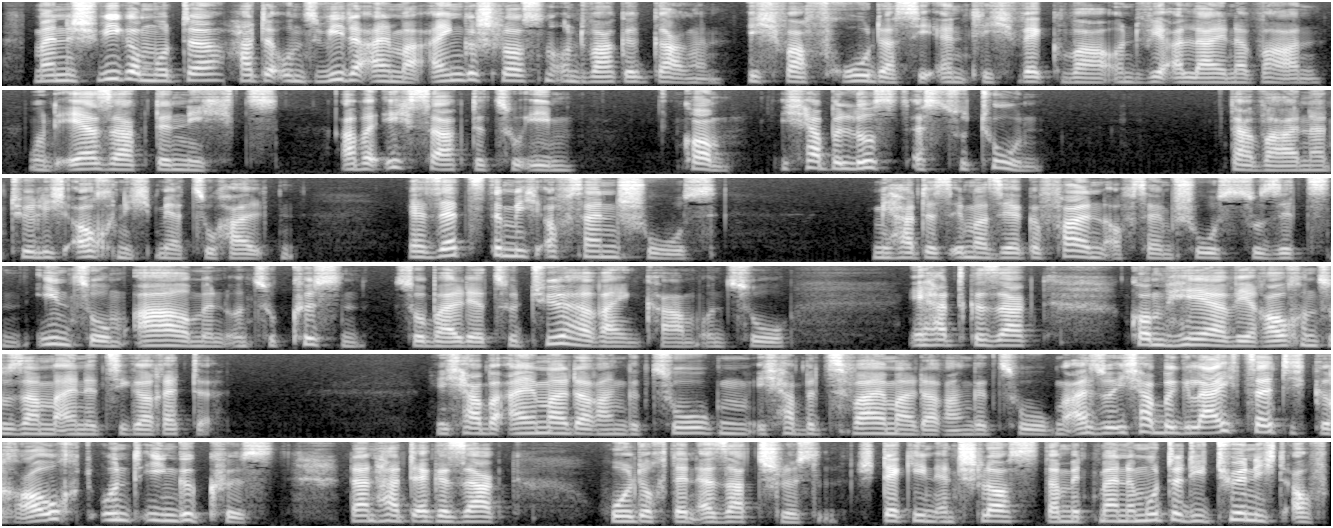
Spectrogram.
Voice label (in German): podcast; Orlanda Verlag; So ist das meine Schoene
